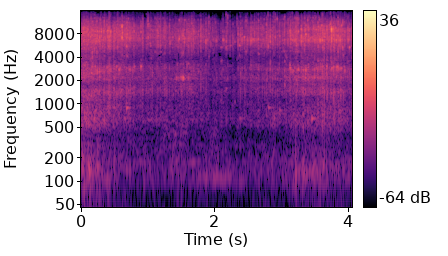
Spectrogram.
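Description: A long, hollow wooden rain stick is held upright and turned and tilted by hand, sending its fill cascading down inside. The result is a continuous, bright, hissing patter like rushing rain, with a dense scatter of tiny rattling clicks. It dips briefly near the middle and then swells back up.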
